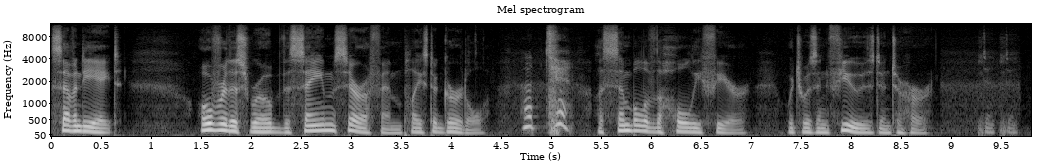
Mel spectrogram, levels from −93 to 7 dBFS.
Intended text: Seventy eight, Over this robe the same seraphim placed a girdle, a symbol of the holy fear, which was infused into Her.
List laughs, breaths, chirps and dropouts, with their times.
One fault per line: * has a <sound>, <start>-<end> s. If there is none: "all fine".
* has a sneeze, 4.7-5.2 s
* has a laugh, 9.3-9.7 s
